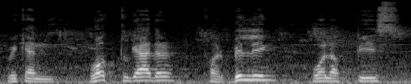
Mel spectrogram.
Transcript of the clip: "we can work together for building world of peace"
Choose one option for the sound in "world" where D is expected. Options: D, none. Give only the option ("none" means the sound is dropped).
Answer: none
